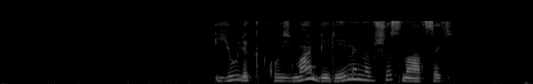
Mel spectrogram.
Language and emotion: Russian, neutral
